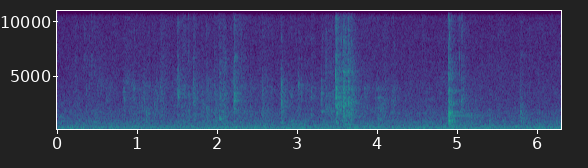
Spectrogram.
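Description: Room tone with a faint steady hum and a few scattered small clicks and rustles, the most marked about three and a half and five seconds in.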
